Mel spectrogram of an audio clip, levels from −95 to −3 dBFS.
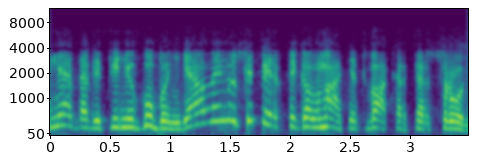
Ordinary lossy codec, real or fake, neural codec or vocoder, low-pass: MP3, 64 kbps; fake; codec, 16 kHz, 4 kbps, FreqCodec, smaller model; 7.2 kHz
